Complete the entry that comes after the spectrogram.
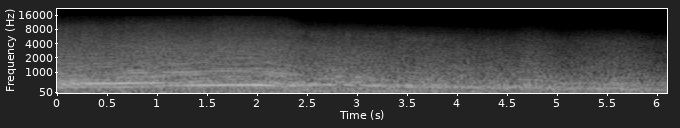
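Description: A Lola T70 MkII Spyder race car engine on the Riverside track in a racing game, holding a loud droning pitch, then dropping and easing off as the car settles into a lower steady tone.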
